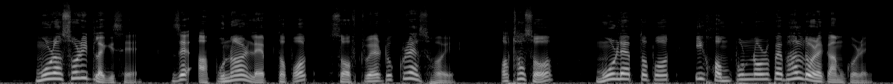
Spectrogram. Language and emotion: Assamese, surprised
